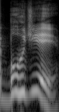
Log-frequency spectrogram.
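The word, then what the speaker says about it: Bourdieu: francês chamado Pierre bourgier a pronúncia do nome do cara é burdi mas se escreve assim ó bordieu Beleza mas se pronuncia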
